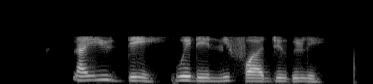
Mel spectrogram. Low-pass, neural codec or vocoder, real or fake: 3.6 kHz; codec, 16 kHz, 0.8 kbps, ZipCodec; fake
